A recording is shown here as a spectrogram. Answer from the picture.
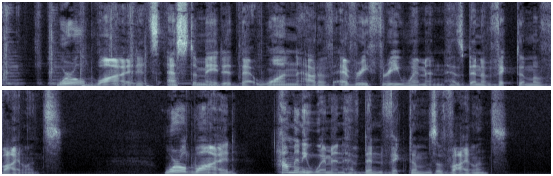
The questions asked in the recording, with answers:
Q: Worldwide, how many women have been victims of violence?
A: Worldwide, one out of every three women has been a victim of violence.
